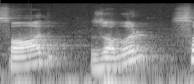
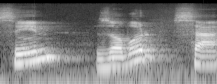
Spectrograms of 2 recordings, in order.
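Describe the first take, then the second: First: স said heavy and full with a rounded o; heavy o sound. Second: সা said thin and light with an open a; thin a sound. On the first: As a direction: make স thick, vowel toward o. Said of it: "সদটাকে অ sound দিয়ে বলতে হবে". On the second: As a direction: keep সা light and clear. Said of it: "সিনটাকে আ sound দিয়ে বলতে হবে". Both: Shown as a demonstration.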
